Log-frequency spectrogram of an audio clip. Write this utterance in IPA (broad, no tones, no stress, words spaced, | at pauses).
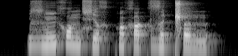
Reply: ɮĩxɔn ɕʌxqʷɛ̃x ɑkzəǁən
